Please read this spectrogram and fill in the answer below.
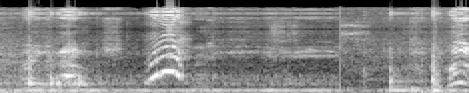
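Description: A startled woman's short, high-pitched cry that rises and falls in pitch, with a few brief vocal sounds before it, over a steady low drone of scary background music.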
